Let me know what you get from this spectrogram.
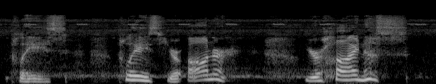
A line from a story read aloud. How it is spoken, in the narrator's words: he sobbed, face down into the jungle floor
